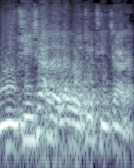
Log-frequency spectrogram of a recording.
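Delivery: loud called reply.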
